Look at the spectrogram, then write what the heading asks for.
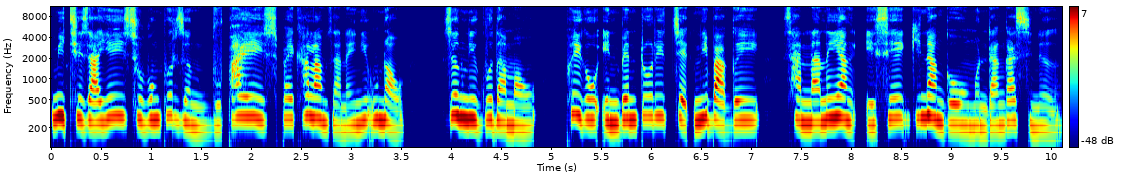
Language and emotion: Bodo, fearful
